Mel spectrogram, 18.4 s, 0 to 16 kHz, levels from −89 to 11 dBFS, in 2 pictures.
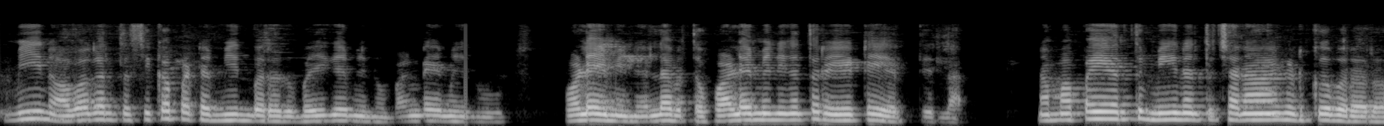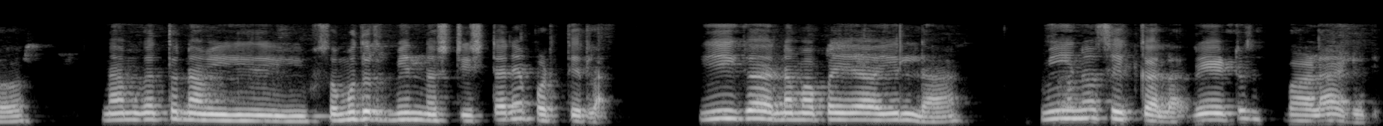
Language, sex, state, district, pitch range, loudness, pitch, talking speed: Kannada, female, Karnataka, Shimoga, 155-195 Hz, -17 LUFS, 175 Hz, 125 wpm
